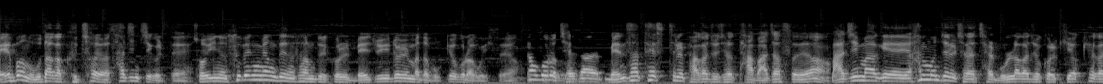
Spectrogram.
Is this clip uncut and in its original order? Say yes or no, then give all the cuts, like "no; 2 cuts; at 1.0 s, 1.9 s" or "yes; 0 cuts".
no; 3 cuts; at 1.9 s, 5.2 s, 8.3 s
